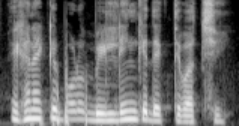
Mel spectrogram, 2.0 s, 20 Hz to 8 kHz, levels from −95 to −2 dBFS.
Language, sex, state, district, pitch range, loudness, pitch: Bengali, male, West Bengal, Alipurduar, 155-195 Hz, -14 LUFS, 180 Hz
